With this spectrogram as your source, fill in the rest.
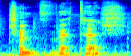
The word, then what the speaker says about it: Chunkvellir: I asked around a bit, and it seems like Vellir is one of those words that changes how it's said depending on where it is in the sentence, so the correct pronunciation is something along the lines of Chunkvellir.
